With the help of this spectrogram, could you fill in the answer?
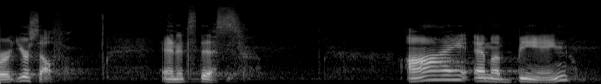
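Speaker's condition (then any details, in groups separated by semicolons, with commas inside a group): No condition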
